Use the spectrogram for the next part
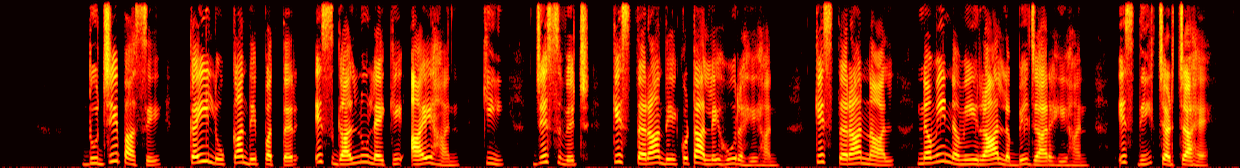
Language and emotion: Punjabi, neutral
